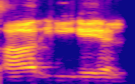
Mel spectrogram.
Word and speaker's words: rial: This is REAL. They write it as Rial, but they pronounce in a different manner. Okay, they pronounce as Real. They don't call it as Rial.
